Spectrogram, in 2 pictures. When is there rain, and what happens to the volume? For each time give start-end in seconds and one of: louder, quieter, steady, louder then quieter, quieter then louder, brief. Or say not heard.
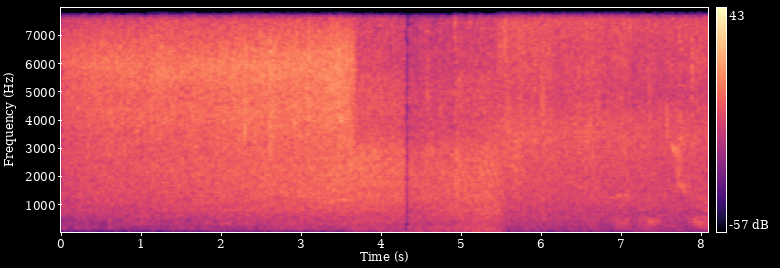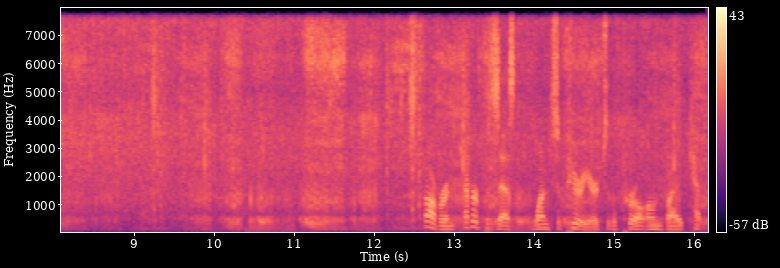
0.0-16.1 quieter.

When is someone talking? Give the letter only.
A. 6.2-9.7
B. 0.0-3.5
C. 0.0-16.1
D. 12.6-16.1
D.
